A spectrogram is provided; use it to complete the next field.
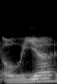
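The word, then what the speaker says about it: Olija: there's a game called it's spelled like a lydia but it's like olia is how it is yeah you were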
